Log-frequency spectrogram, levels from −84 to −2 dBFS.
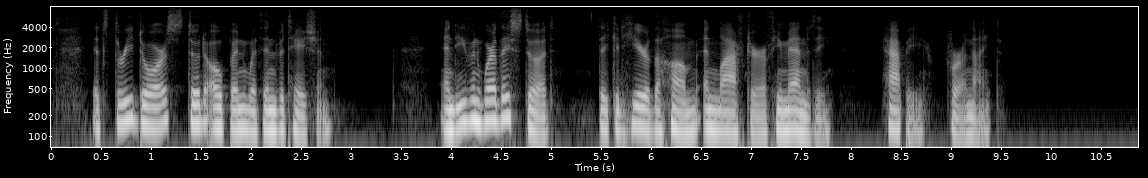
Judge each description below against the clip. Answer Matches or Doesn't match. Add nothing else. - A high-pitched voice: Doesn't match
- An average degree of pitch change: Matches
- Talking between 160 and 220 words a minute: Doesn't match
